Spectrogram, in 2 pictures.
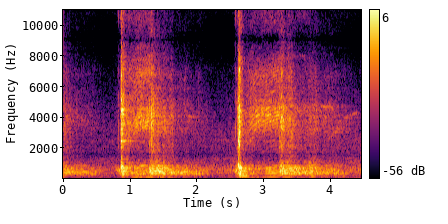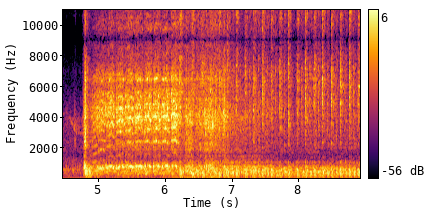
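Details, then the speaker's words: Abandoned air-transportable military platform vehicle, just salvaged and restored to running, started with clutch depressed and out of gear: two starter cranks with short catches, then it fires on the third into a fast, even multi-cylinder idle; healthy. "Okay, so we've got idling. Ooh. There we go, the roar of all those cylinders."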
